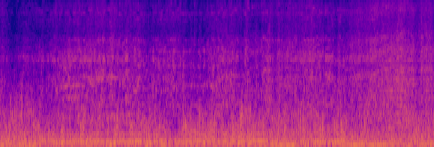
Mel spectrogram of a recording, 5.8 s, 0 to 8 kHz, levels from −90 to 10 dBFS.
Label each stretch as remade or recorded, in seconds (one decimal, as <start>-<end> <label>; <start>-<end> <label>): 0.0-0.5 recorded; 0.5-3.6 remade; 3.6-4.0 recorded; 4.0-4.6 remade; 4.6-5.8 recorded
